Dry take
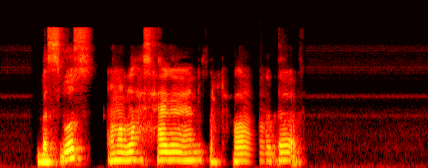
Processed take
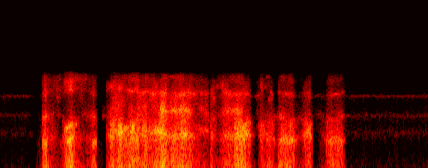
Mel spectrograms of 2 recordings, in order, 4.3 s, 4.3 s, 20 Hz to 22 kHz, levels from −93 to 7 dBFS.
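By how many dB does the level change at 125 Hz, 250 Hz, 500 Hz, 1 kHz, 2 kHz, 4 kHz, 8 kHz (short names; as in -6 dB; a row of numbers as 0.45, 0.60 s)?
-18.5 dB, -20.0 dB, -13.5 dB, -6.0 dB, -6.0 dB, -11.5 dB, under -40 dB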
